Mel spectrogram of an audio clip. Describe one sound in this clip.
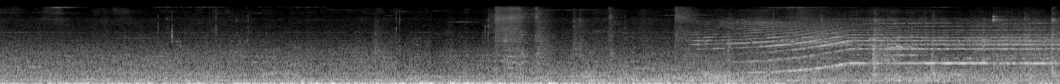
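A subway train rumbles and clatters on the tracks.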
